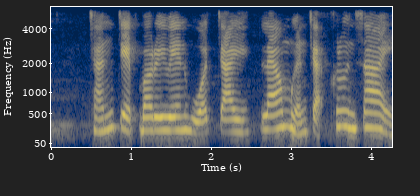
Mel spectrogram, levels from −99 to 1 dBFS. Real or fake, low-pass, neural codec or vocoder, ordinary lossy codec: real; 5.4 kHz; none; none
